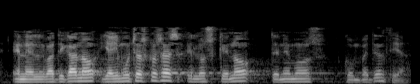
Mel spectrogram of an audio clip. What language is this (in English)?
Spanish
